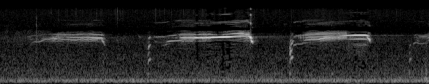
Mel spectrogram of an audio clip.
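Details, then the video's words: Bald eaglet squeeing for a fish delivered by its mother at a Big Bear Lake nest, 28 July 2019; three drawn-out high whistled squeals, each ending abruptly, with sharp clicks between and a steady low hum. "Simba in for Mom's fish delivery."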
